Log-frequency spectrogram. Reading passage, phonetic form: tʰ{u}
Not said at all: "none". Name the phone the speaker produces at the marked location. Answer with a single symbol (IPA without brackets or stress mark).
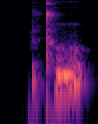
ṵ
